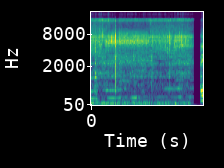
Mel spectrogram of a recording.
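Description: Sliced onions and fenugreek seeds sauté in a pan with a soft, steady sizzle and a few faint stirring ticks, heard up close and quiet before a brief cut to silence.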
